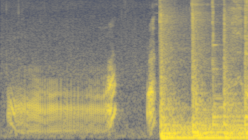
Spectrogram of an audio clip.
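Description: A raspy cartoon sound effect lasting about a second, ending in a quick rise in pitch, then a brief silence and a click. Loud music starts near the end.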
